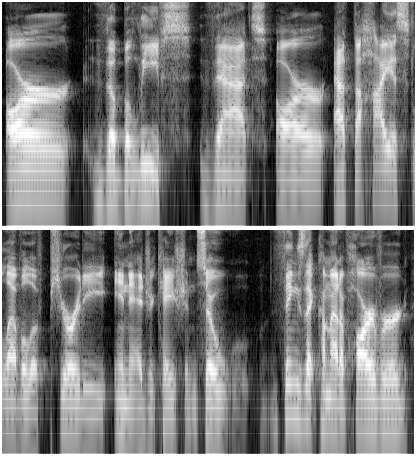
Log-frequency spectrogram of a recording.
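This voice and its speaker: A man's voice: mid-range voice, a little slow, a bit bright, clear, resonant tone. A young man from New England, talking in casual conversation as a podcast guest, rambling and opinionated with many restarts and fillers. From New England, United States.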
